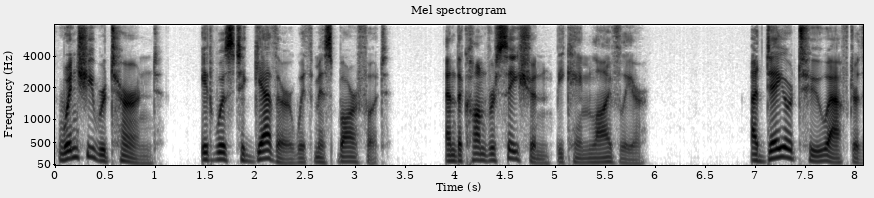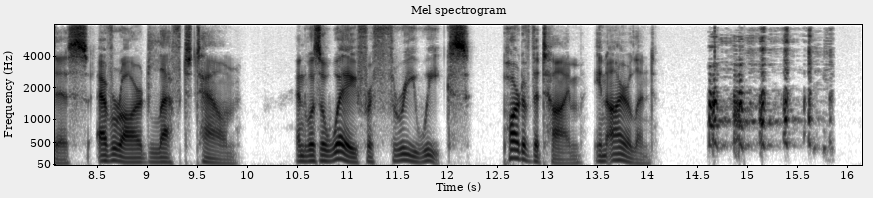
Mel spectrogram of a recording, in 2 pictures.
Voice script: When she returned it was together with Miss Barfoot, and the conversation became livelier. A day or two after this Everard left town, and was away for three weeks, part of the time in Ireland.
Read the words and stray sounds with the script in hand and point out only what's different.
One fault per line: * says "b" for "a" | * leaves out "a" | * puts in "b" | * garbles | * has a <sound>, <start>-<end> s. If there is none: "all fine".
* has a laugh, 14.6-15.9 s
